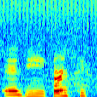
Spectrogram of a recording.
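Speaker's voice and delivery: ordinary delivery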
